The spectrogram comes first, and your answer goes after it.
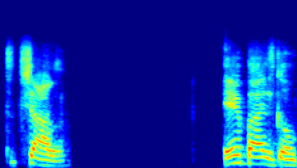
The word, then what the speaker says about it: T'Challa: without the te Kevin without the te so his name the pronunciation of his name is Chala so are you saying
